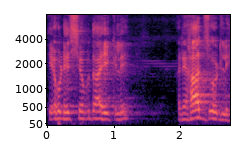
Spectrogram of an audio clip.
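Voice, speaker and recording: A man preaching a devotional kirtan sermon, loud and emphatic, joking and calling out to the audience. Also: sits high, little pitch movement, unhurried.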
